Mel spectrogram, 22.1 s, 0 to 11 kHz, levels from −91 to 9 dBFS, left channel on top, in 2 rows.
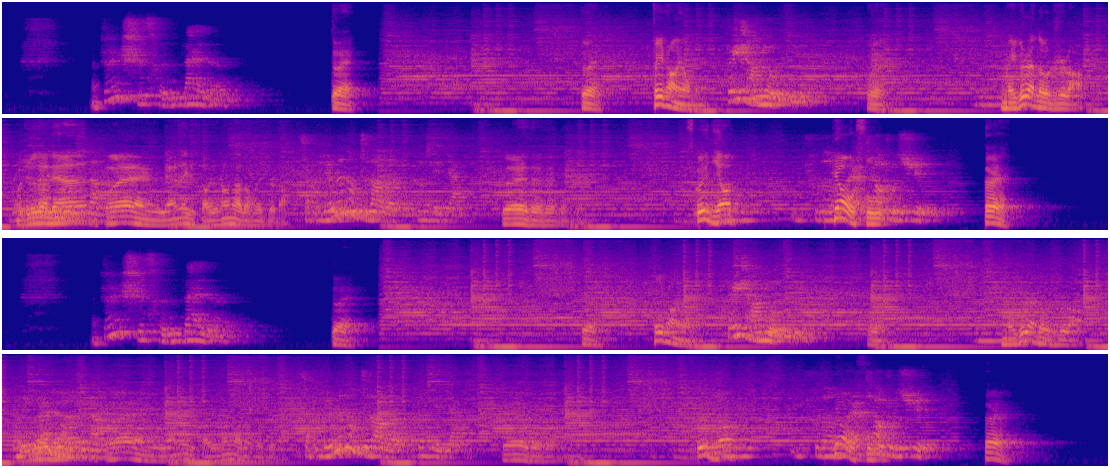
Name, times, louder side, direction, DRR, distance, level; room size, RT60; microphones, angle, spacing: voice 1, 1.0-2.2 7.2-8.1 8.3-8.7 9.7-10.4 11.1-12.1 14.0-15.7 17.5-18.5 18.9-20.3, right 1 dB, 15° left, 2.8 m, -33 dB
sound 1, 3.8-20.6, right 4 dB, 40° right, 0.7 m, -38 dB
voice 2, 6.5-7.1 8.6-8.9 10.0-10.9 11.2-13.9 16.1-16.8 18.0-18.4 19.3-19.9 20.9-21.1, left 6 dB, 50° left, 0.3 m, -27 dB
8.4 x 4.1 x 6.4 m
head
